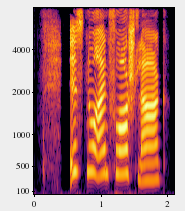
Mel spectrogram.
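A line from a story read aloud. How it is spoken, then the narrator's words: Called out. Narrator (German): rief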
